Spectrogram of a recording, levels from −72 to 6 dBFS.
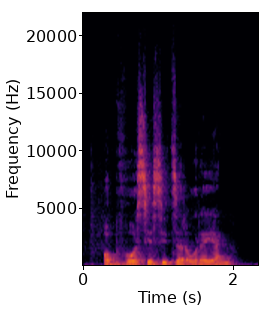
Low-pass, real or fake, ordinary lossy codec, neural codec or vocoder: none; real; none; none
